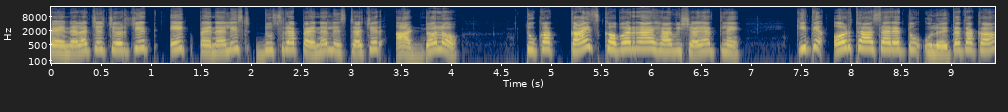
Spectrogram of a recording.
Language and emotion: Goan Konkani, angry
